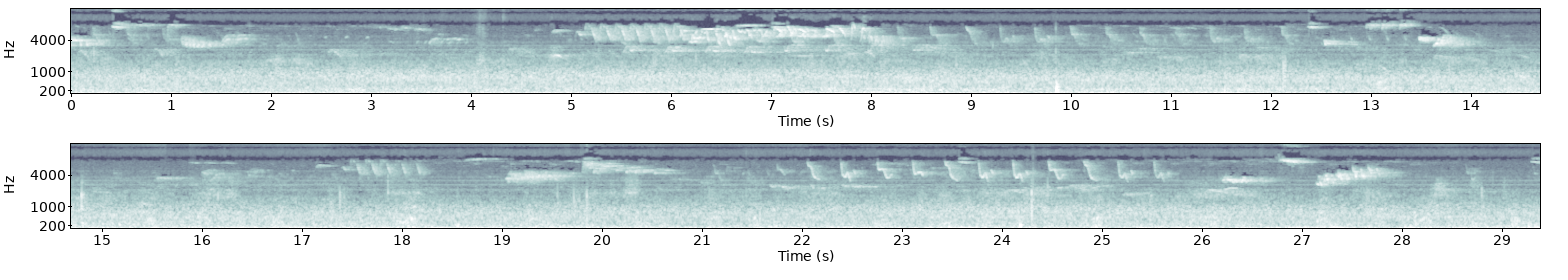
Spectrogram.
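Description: Songbirds singing: a string of short songs and quick trills, one after another, over a steady low rumble.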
